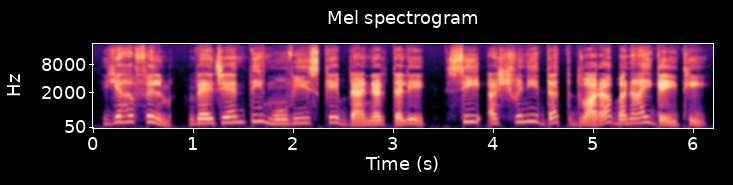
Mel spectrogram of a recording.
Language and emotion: Hindi, neutral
